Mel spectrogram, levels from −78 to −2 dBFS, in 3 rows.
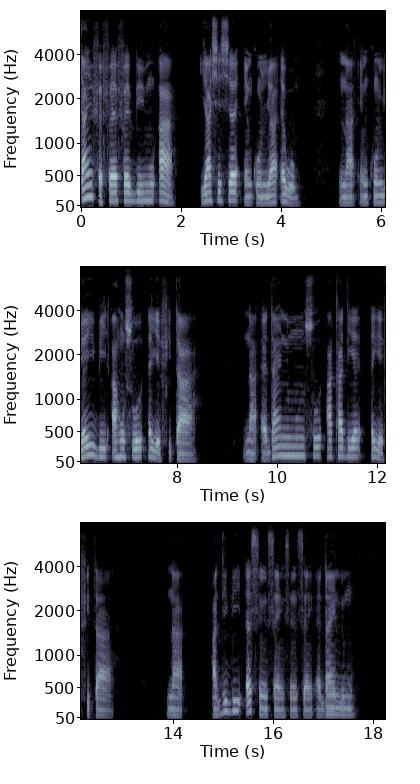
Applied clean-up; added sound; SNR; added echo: none; none; none; none.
